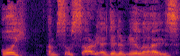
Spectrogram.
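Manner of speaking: sincere, earnest, well-meaning, slightly high-pitched tone. Showing how a girl would apologise for an honest mistake, in a sincere apologetic voice. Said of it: "You can tell in her voice that the girl had an honest mistake".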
